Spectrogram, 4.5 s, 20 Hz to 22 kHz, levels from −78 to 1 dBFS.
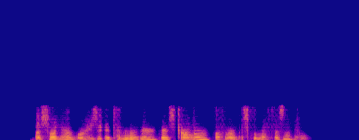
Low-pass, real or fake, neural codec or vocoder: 5.4 kHz; fake; codec, 44.1 kHz, 0.9 kbps, DAC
